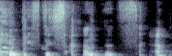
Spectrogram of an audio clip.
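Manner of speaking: high, laughing echo. Real, not acted. Host echoing the co-host's South Dakota joke, laughing. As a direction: repeat it through giggles.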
